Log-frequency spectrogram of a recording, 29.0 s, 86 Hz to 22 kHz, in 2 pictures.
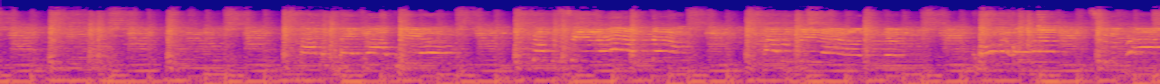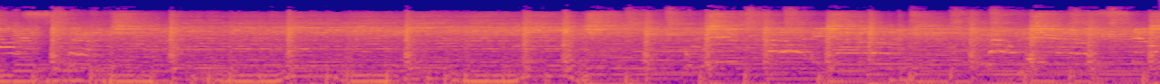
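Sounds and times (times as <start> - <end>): bass line: 0.0 - 29.0
drums steady beat: 0.0 - 29.0
guitar: 0.0 - 29.0
rock band playing live: 0.0 - 29.0
lead singer singing: 3.6 - 5.8, 6.6 - 8.7, 9.4 - 11.5, 12.2 - 16.0, 23.0 - 29.0.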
